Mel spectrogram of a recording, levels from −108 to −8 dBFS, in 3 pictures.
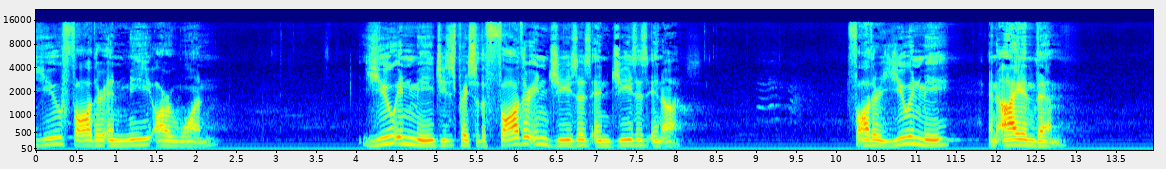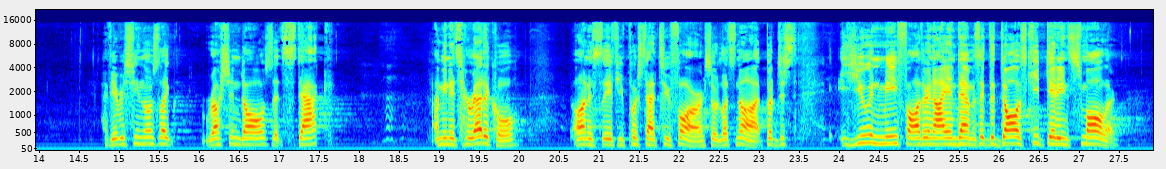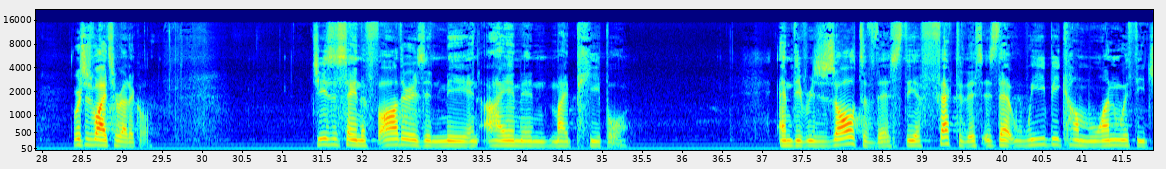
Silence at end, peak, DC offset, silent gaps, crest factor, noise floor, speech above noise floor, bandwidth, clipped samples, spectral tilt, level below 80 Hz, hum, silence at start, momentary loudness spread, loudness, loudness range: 0 s; -12 dBFS; under 0.1%; none; 24 dB; -74 dBFS; 39 dB; 15.5 kHz; under 0.1%; -2.5 dB/octave; -76 dBFS; 60 Hz at -75 dBFS; 0 s; 17 LU; -34 LUFS; 15 LU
